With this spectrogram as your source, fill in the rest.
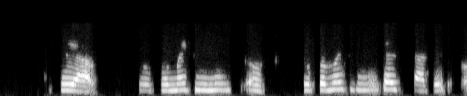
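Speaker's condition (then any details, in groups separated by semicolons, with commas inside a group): Cerebral palsy; since childhood, childhood therapy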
